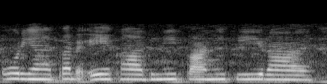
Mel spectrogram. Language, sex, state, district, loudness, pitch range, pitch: Hindi, female, Uttar Pradesh, Shamli, -14 LUFS, 230-240 Hz, 235 Hz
